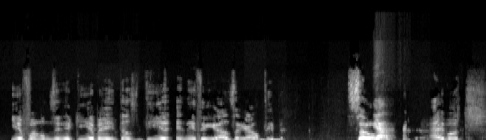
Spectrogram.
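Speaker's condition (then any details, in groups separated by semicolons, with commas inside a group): Multiple sclerosis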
